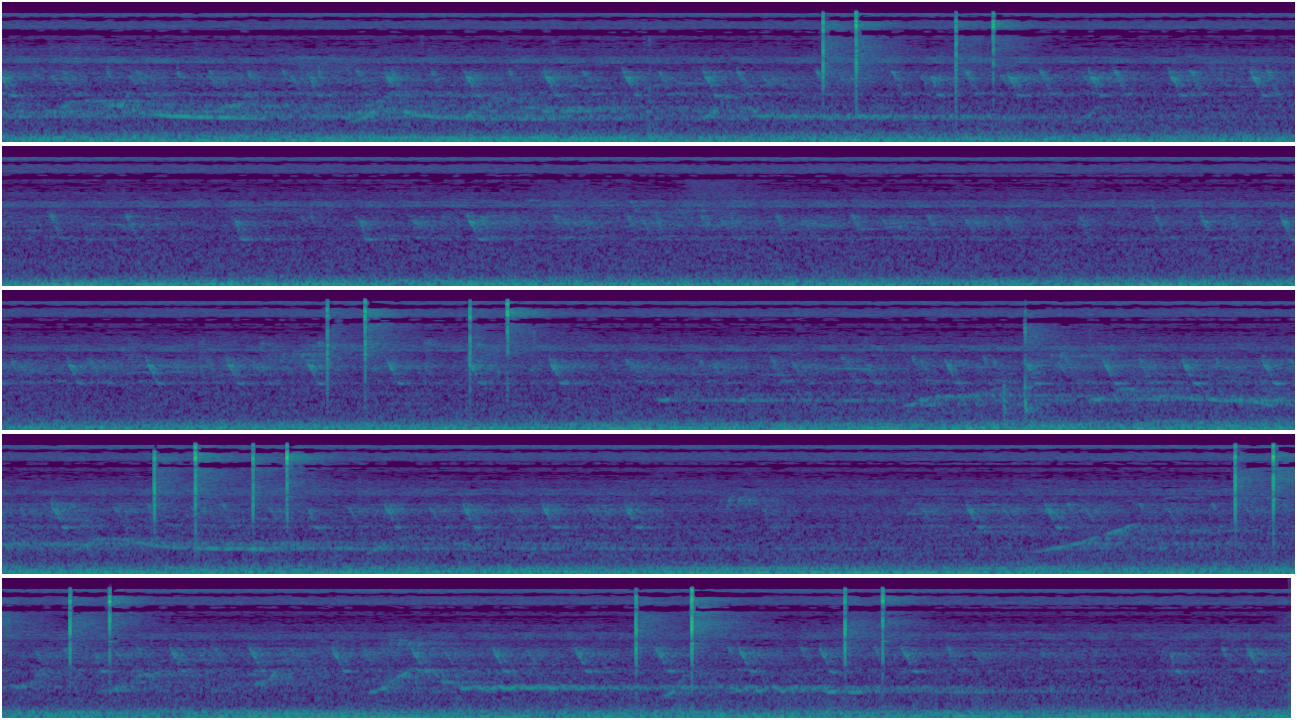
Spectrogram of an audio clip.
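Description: Clicks from a flashlight's tail switch, in pairs about half a second apart, heard about five times as the light with a traffic wand fitted is switched on and off. Birds chirp and a low hum runs underneath.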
